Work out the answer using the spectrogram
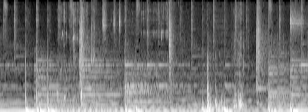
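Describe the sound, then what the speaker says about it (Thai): Liquid being poured back into a Pocky can holding a homemade ant and insect repellent, heard as close wet dripping and splashing with irregular drops and gurgles over a steady low hum. "แล้วเราจะเทคืนลงไปรวมกับน้ำที่อยู่ในกระป๋องป๊อกกี้นี้นะครับ"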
